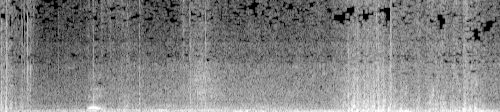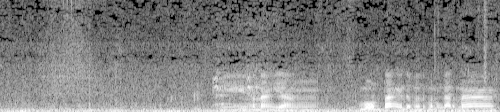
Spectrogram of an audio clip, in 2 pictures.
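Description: Pigeons flap their wings in quick bursts.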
